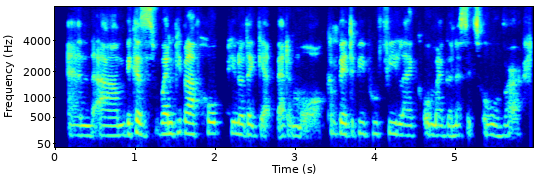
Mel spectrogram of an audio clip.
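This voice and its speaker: In an Antiguan accent, a woman speaks at a medium pitch. She talks at a very fast pace with hardly any pauses. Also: fairly even intonation. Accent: Caribbean (Antiguan). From Antigua, Caribbean. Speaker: infectious disease physician. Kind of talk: casual interview chat. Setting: live-streamed talk show.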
